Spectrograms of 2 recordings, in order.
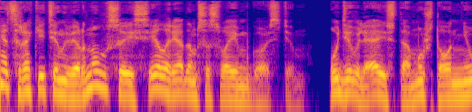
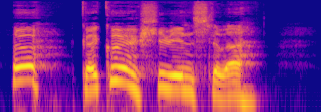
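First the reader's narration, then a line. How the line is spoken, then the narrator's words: Sleepy voice. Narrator (Russian): сказал сонным голосом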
